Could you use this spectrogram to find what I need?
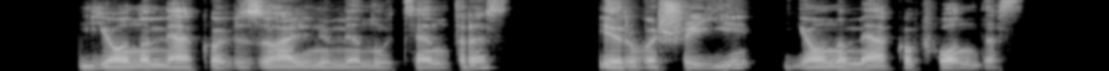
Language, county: Lithuanian, Utena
